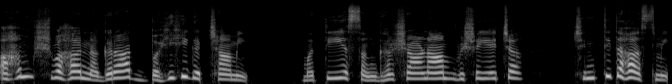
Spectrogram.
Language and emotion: Sanskrit, fearful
